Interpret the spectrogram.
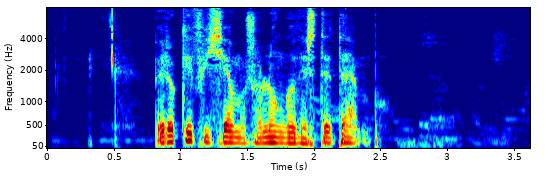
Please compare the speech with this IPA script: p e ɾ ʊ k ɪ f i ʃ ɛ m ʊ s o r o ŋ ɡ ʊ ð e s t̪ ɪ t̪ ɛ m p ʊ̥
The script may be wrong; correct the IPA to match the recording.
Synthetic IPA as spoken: p e ɾ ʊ k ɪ f i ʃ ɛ m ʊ s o l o ŋ ɡ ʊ ð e s t̪ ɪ t̪ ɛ m p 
